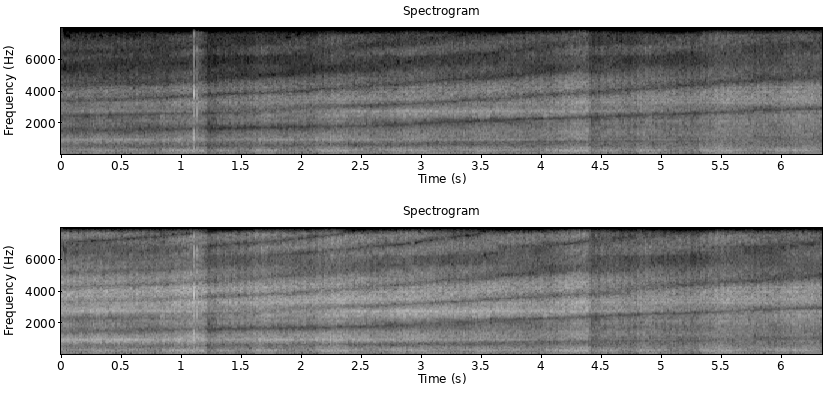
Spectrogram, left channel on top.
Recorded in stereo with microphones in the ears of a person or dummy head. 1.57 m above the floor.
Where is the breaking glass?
5° right (ahead or behind).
